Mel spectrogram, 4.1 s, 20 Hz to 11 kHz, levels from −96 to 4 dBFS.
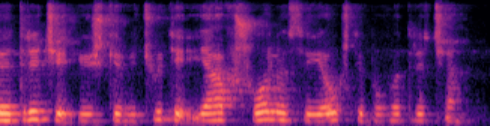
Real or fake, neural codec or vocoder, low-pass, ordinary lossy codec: real; none; 9.9 kHz; Opus, 16 kbps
